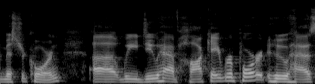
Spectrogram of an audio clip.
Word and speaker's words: Hake: Is it hockey? It's Hake. Hake.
